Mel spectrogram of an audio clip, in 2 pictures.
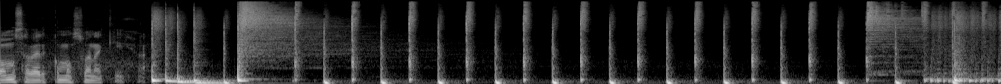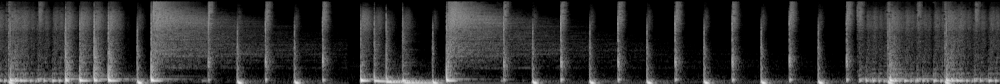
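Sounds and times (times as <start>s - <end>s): tom fills: 0.0s - 20.0s
drum beat: 1.5s - 20.0s
cymbal crashes: 1.6s - 4.8s, 8.7s - 13.3s, 14.5s - 16.3s.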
